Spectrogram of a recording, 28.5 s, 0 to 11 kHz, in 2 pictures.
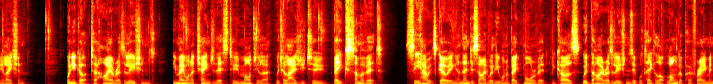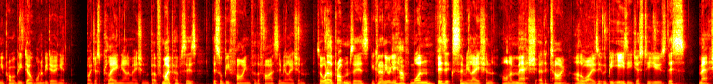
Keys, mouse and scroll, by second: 0.9 click, 3.6 click, 11.1 click, 11.4 middle click, 13.6-14.6 scroll up 1, 14.6 click, 17.2-18.1 scroll up 1, 19.5 click, 26.3 click.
